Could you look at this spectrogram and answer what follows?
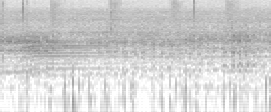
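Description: A sheep in Minecraft gives a few soft, quick bleats, faint and close, over a low hum.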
